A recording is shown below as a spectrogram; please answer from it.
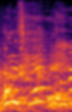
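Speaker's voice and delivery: high, loud, laughing panic; retold panic, loud and high with a laugh; alarmed cry. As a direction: squeal it in mock alarm. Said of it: "And I'm going".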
